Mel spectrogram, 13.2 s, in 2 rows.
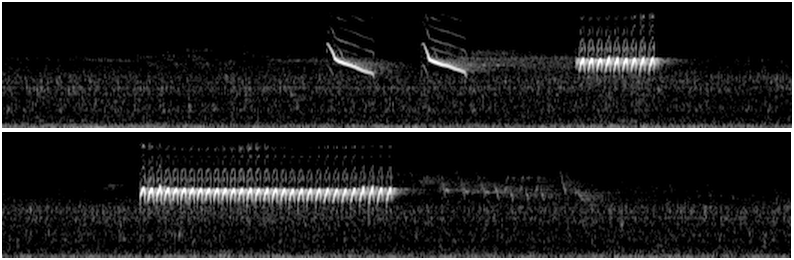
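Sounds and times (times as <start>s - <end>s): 
Eurasian nuthatch calling with loud downslurred whistled notes: 2.7s - 4.0s, 4.8s - 5.5s, 7.8s - 9.9s.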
